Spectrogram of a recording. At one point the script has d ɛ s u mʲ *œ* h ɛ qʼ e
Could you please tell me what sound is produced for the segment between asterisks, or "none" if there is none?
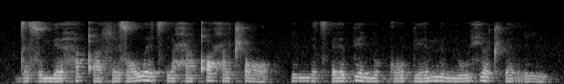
ɛ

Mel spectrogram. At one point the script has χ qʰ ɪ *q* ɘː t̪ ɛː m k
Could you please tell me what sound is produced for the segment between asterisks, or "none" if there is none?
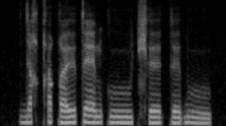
q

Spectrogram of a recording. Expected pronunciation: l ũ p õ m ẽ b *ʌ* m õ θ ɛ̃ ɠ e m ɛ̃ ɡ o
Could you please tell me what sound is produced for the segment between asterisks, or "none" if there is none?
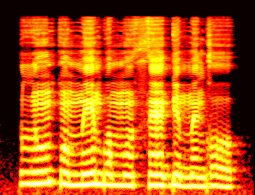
ʌ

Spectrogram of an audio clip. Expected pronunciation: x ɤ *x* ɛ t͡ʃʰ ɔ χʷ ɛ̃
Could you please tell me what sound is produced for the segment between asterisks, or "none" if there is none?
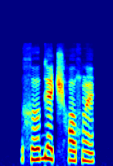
ɡ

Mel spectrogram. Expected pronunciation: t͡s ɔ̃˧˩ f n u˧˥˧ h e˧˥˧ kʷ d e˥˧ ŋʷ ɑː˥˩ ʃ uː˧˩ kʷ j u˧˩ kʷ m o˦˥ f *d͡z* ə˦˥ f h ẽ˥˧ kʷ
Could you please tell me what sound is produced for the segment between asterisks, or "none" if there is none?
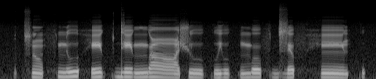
d͡z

